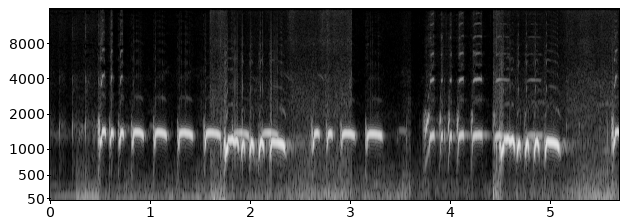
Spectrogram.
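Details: Repeated zebra dove call: clipped, hooked coos in rapid sequences, some notes running together into trilled clusters. Short pauses and sharp clicks separate the phrases.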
